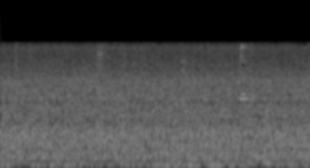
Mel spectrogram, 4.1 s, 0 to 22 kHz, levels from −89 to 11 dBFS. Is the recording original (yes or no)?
yes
